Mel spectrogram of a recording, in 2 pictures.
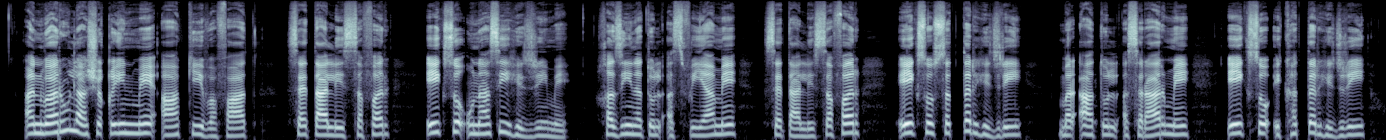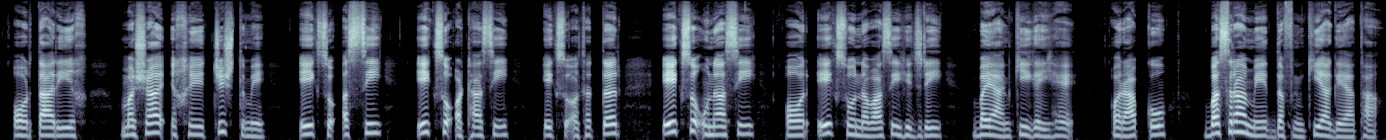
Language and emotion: Urdu, neutral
